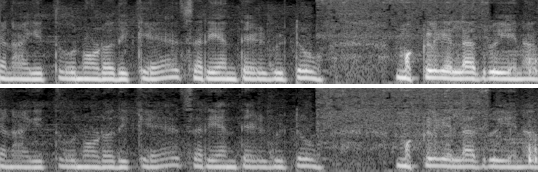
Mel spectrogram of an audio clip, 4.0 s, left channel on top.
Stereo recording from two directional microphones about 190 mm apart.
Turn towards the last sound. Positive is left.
turn(degrees=35)  # may be behind; listen again after turning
